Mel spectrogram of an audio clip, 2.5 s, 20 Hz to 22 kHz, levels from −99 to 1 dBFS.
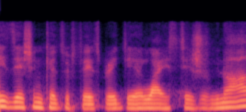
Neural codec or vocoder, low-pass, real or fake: codec, 16 kHz in and 24 kHz out, 0.9 kbps, LongCat-Audio-Codec, four codebook decoder; 10.8 kHz; fake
